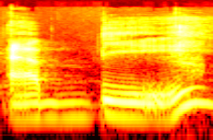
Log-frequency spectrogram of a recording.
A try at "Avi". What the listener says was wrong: Oh, no, it's V.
